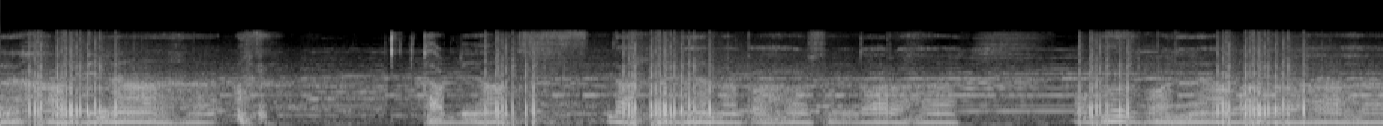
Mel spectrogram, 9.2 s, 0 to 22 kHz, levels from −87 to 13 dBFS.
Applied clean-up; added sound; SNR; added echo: none; Fireworks; 1 dB; none.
